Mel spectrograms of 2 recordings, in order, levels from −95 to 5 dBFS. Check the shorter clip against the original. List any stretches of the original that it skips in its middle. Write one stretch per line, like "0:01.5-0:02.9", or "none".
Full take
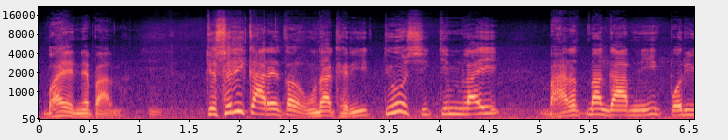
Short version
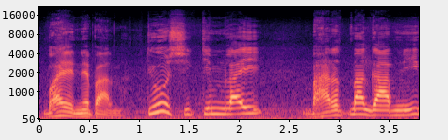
0:01.0-0:03.3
